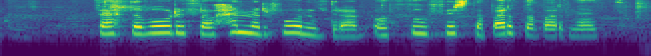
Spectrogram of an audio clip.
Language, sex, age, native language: Icelandic, female, 13, Icelandic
